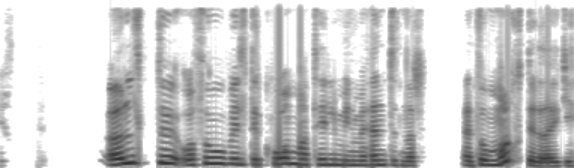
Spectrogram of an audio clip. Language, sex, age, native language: Icelandic, female, 30-39, Icelandic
